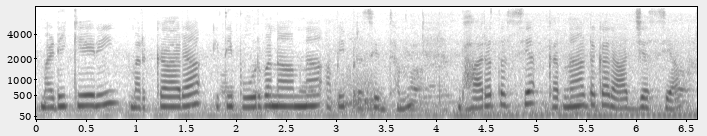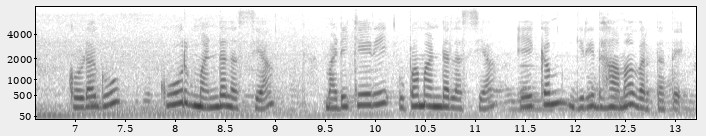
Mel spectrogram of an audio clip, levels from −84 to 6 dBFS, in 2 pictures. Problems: none marked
